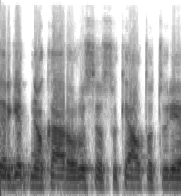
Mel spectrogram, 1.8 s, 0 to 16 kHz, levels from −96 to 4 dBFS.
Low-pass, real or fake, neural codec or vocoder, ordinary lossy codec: 14.4 kHz; real; none; Opus, 64 kbps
